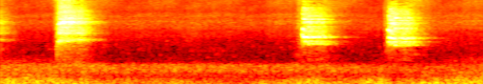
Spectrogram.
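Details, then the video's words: Golden pheasant giving loud, short, rasping calls: a single burst, a long pause, then two more in close succession. A low continuous hum lies beneath. "Golden Pheasant Calling Sound"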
